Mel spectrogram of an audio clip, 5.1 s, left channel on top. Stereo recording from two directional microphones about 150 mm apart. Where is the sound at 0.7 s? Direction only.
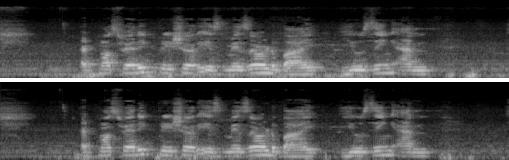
30° right (ahead or behind).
